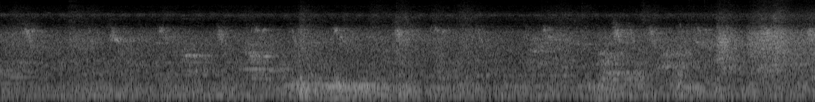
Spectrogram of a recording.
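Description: Small birds chirping, with a dove or pigeon cooing about two seconds in.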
